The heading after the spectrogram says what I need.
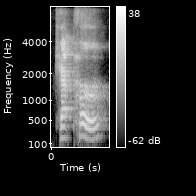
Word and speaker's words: Capper: Capper or Capar? Right. Capper. Really? Okay, it's Capper.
